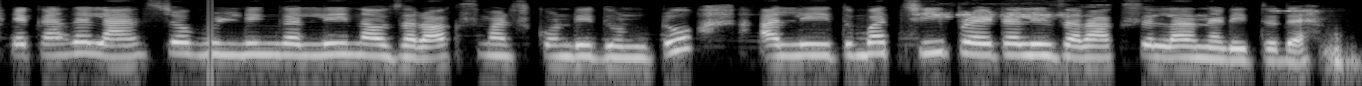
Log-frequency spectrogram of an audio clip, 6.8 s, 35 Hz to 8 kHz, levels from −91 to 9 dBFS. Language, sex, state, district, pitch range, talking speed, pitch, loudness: Kannada, female, Karnataka, Mysore, 220-255 Hz, 150 wpm, 240 Hz, -16 LUFS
